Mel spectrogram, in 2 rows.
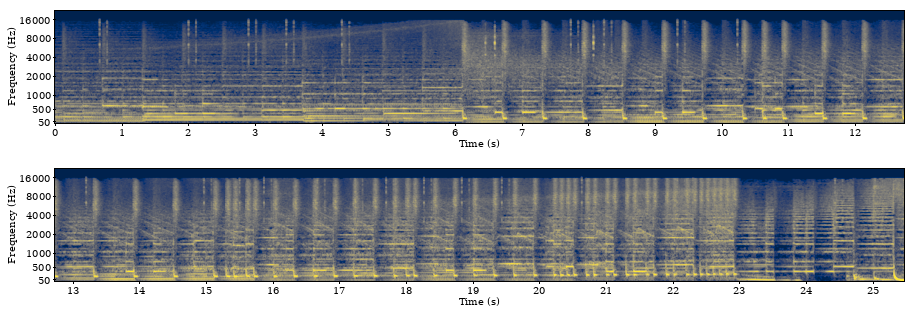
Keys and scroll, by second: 1.6 ctrl+z, 5.9 [, 6.1 [, 6.3 [.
